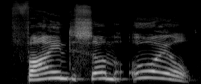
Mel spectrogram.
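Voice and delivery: a stuck tin man begging, high and slow; rusted Tin Man. Acted. Stuck in the rain, the Tin Man begs Dorothy for help, high and pleading.

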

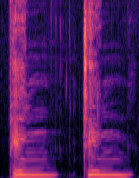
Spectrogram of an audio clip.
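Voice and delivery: high bright ping ting; magic chime. Acted. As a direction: sing out the magic sparkle sound. Magic sound effect.

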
